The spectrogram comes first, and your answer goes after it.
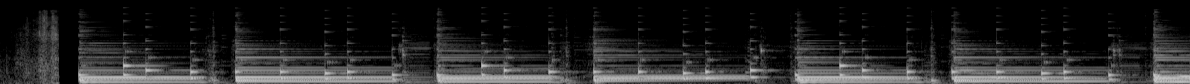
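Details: Bright keyboard music with repeated piano chords and short melodic phrases, and no animal sound heard.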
